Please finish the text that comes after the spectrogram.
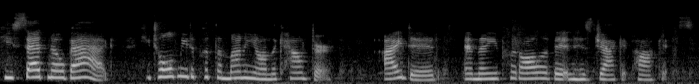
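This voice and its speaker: Woman acting a dreamy bank teller, high voice, earnest, musing, faint noise, audio drama. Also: moderate pace, highs cut off, natural voice.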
